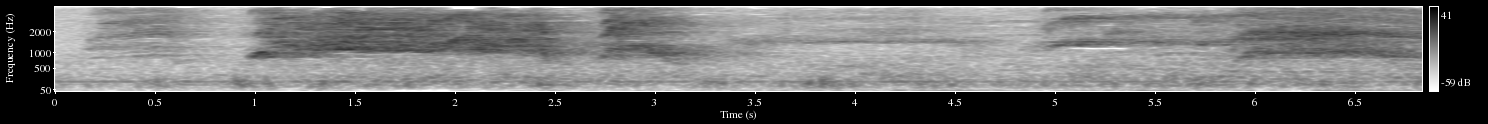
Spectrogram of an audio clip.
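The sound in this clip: Several people shout and scream at a religious gathering where worshippers are being anointed. Loud, sustained, overlapping cries come in waves, with a brief dip before the voices swell again.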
